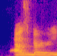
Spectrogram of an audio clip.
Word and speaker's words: Asbury: By the way, that's correct how you say it, right? – Asbury, yeah. – Yeah, okay. I didn't want to assume there was more of a s to it or something. – Nope, you got it.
